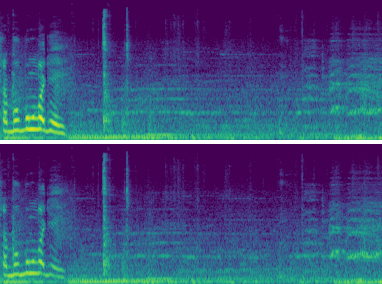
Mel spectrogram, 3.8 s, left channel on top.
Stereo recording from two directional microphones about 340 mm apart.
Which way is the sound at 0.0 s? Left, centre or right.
Centre.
